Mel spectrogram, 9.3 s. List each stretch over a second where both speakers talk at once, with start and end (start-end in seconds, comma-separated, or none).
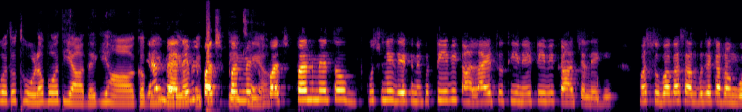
1.8-3.4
